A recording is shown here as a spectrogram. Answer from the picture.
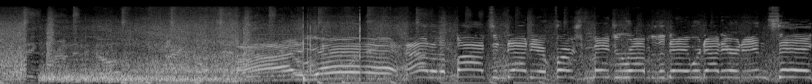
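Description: Rushing whitewater and wind buffeting a helmet camera's microphone. From about two and a half seconds in, a voice calls out in drawn-out, pitched, wordless sounds, first sliding in pitch and then held in short repeated notes.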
